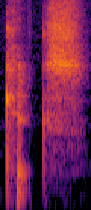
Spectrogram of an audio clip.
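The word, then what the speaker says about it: Qix: right okay see if quicks work kicks works okay i think i just pronounced kicks i called it quicks as i could just because it had a cue in it but kicks fix sometimes in these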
